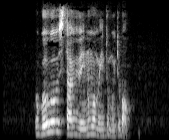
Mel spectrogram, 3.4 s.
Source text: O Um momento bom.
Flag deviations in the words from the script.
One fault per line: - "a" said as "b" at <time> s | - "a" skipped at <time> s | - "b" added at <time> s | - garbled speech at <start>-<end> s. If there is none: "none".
- "Google está vivendo" added at 0.8 s
- "muito" added at 2.2 s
